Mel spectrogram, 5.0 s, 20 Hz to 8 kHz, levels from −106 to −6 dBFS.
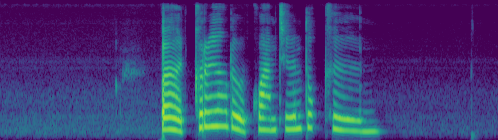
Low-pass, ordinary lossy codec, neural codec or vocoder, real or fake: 7.2 kHz; none; none; real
